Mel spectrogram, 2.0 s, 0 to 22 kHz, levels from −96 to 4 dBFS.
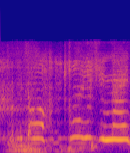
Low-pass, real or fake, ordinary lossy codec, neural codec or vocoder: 7.2 kHz; fake; AAC, 48 kbps; codec, 16 kHz in and 24 kHz out, 0.9 kbps, LongCat-Audio-Codec, fine tuned four codebook decoder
